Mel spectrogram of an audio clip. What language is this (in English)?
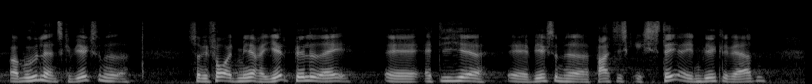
Danish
